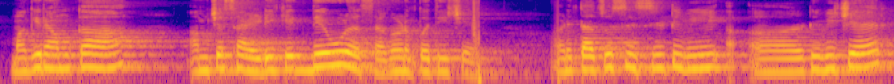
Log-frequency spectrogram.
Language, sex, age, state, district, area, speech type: Goan Konkani, female, 30-45, Goa, Bardez, rural, spontaneous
